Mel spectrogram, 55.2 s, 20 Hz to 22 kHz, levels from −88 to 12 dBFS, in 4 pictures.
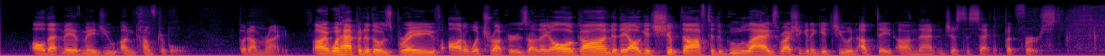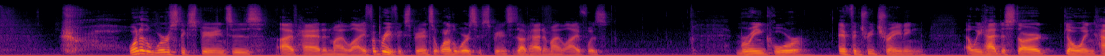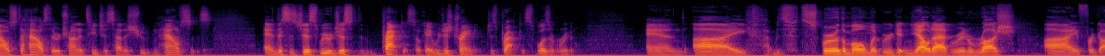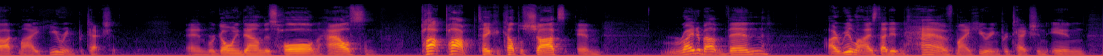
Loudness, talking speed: -21 LUFS, 180 wpm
